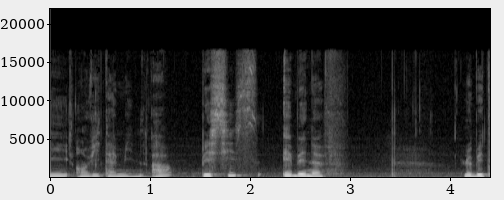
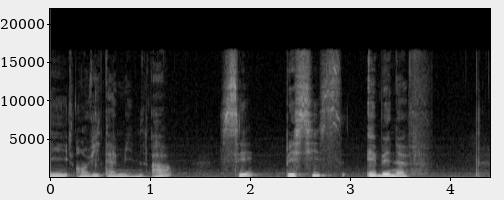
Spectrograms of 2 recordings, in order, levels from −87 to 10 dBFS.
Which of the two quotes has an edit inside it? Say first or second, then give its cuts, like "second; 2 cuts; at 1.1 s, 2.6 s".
first; 1 cut; at 1.4 s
